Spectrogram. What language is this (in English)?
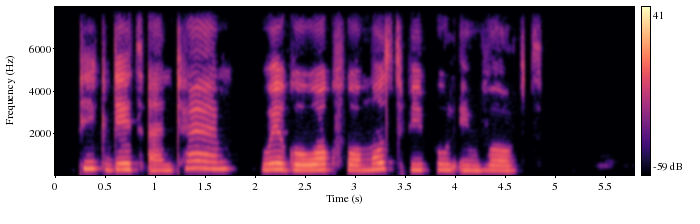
Nigerian Pidgin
